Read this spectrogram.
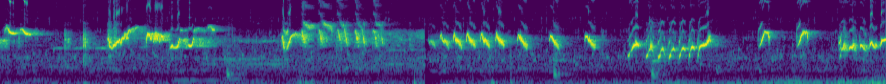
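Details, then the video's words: White-rumped shama song for training caged birds: varied phrases of rapid rising whistles, a long series of quick repeated buzzy upslurs, and scattered sharp chirps, delivered loud and fast. "MASTERAN MURAI BATU biar EMOSI NYAUT jadi GACOR"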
